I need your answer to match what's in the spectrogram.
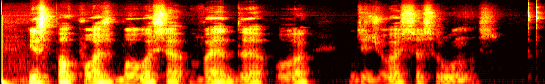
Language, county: Lithuanian, Tauragė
